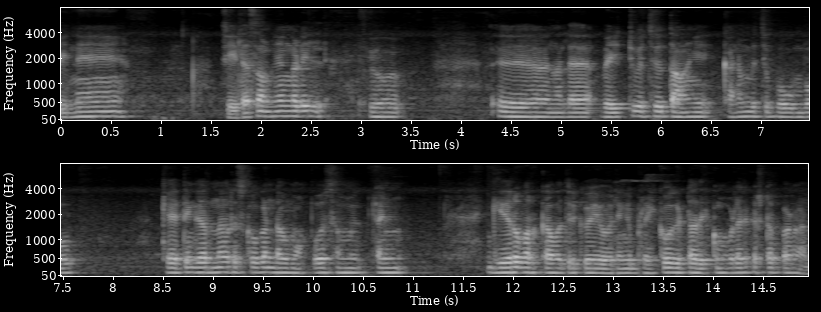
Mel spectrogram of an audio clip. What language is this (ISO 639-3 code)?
mal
